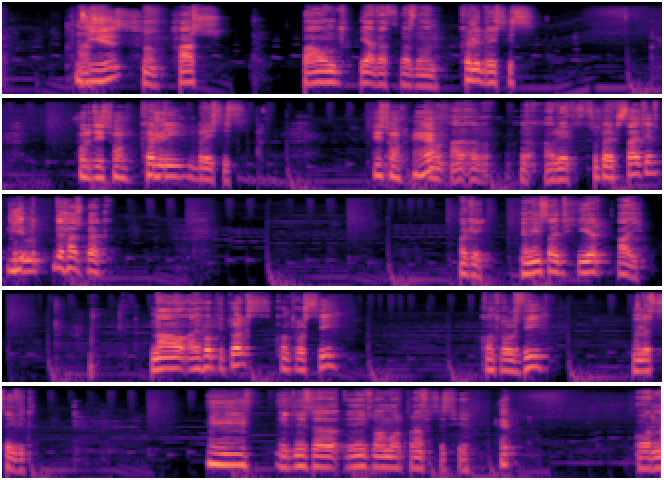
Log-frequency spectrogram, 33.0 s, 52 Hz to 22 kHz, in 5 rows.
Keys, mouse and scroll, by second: 0.0 BackSpace, 1.6 f, 6.1 #, 7.0 |, 9.2 BackSpace, 10.6-11.4 typing, 16.3 typing, 17.0 Return, 20.3 typing, 21.5 typing, 25.6 typing, 29.2 typing, 29.6 Left, 29.6 Left, 29.7 Left, 29.9 Left, 30.1 Left, 30.6 Right, 32.0 typing.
